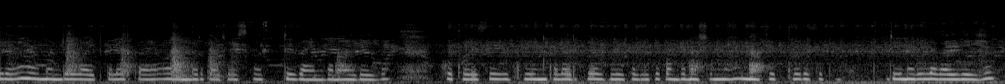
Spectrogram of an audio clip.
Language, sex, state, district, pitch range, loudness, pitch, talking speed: Hindi, female, Uttarakhand, Tehri Garhwal, 230-245 Hz, -31 LUFS, 235 Hz, 190 wpm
